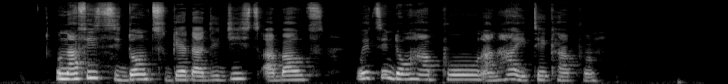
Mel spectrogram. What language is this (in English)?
Nigerian Pidgin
